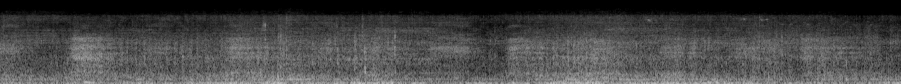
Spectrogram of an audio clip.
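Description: Wind rushing over the camera microphone as a 2018 YT Capra AL 27.5 mountain bike speeds down a dirt trail, with its tyres rolling over hardpacked dirt and loose gravel. Occasional small clicks and rattles come from the bike.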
